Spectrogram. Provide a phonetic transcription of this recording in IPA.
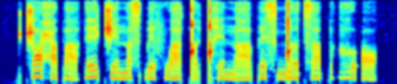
t͡ʃ ɒ ħ a p a | e t͡ʃ e n a s ɓ e f w a ǃ ə ǃʰ e n a p e s ŋ͡ǃ ə t͡s a p | ɦ ʊ ʔ ɒ

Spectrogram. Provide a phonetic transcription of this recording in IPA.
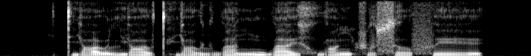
t̪ j ɑ̰˨˩ ʊ̯ l j ɑ˥˩ ʊ̯ t̪ʰ j ɑ˩ ʊ̯ ɻ w a˧˥ n m w a˥ ɪ̯ x w ɑ˥˩ ŋ ʂ u˩ s ɤ˥ f e˥˩ ɪ̯

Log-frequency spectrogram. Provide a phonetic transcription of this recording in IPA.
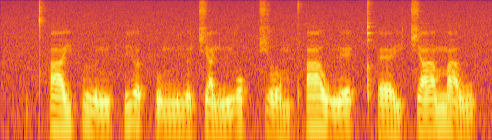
t̪ʰ a˧˥ j p ɯː˩˧ n h i˥˨ ə̯ h u˧˩ m i˩˧ ə̯ t͡ɕ a˩˧ j ɲ oː˧˥ p̚ t͡ɕ ɤː˩˧ m pʰ aː˥˨ w n eː˥˨ t̚ pʰ ɛː˩˧ j t͡ɕ aː˧˥ m a˩˧ w

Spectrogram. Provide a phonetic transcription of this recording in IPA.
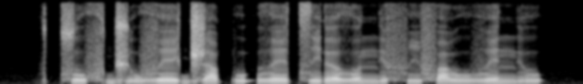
t͡s u f d͡ʒ ṵ v e d͡ʒ a p u ʔ ð e t͡s i ɾʲ ʌ ð o nʲ ɛ f i f a β u β e nʲ u

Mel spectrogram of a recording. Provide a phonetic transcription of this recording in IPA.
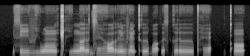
s iː v i̤ w õː ǁʰ i̤ ŋ ʌ ɾ ɯ d͡z ɛ̤ ɦ ɔ r ĩ v ɾ ɛ̃ kʼ ɯ ɓ ɔ ʔ ɯ s k ɯ ɾ ɯː pʰ ɛ̤ | kʼ ɔ̃

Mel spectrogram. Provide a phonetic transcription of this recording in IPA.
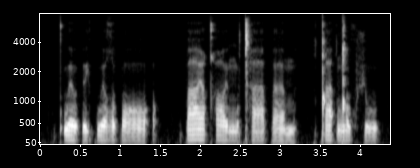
kʷʼ ɛ ʊ̯ ʔ ɨ j kʷ ɨ ɪ̯ ʁʷ ɨ p ɔː ʔ | p aː ɪ̯ qʰ ɔː ɪ̯ ŋʷ e ǀʰ aː p ɐ m | ǃ a ʔ ŋ͡ǃ ɔ xʷ ʃ u

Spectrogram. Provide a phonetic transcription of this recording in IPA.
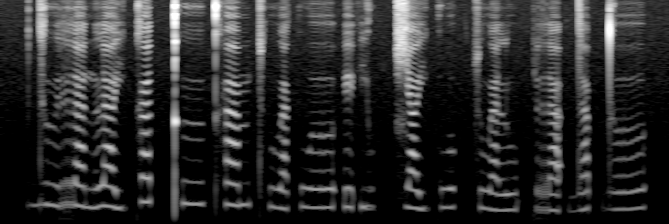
d ɯː˩˦ r a˩˦ n l a˩˦ j k a˥˩ t̚ kʰ ɯː˧ kʰ a˦˥ m tʰ u˩˦ a̯ k w ɤː˦˥ ʔ e˥˩ ʔ j u˦˥ k̚ t͡ɕ a˨˩ j k w o˥˩ k̚ s u˨˩ a̯ l u˨˩ ʔ p r a˨˩ ʔ d a˥˩ p̚ d ɤː˦˥

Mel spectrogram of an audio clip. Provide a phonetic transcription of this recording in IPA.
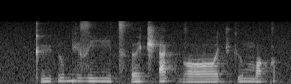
kʼ y ʔ ɯ bʲ ɯ z iː t͡sʼ ə t͡ʃʼ a k ɡ ɔː t͡ʃʼ ɯ m ɒ k

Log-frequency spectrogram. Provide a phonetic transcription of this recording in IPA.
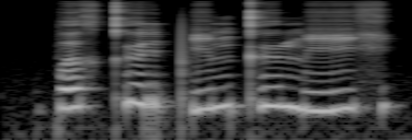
p əː˧˥ x kʼ ʉ˥ r pʼ i˧˥ m kʼ ʉ˥ m iː˧˥ x

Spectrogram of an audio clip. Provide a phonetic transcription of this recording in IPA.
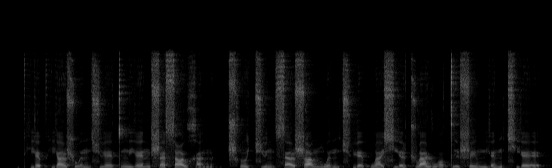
pʰ j ɛ˥˩ pʰ j ä˧˥ ʂ w ə̰˨˩ n ɕ ɥ ɛ˧˥ t̪ y˧ n j ɛ˥ n ʂ ä˥˧ s ɑ˥˩ ʊ̯ x a˩ n | ʈ͡ʂʰ ɤ˧˥ t͡ɕ y̰˨˩ n s ä˧˥ ʂ ɑ˥˩ ʊ̯ m w ə̰˨˩ n t͡ɕʰ ɥ ɛ˥˩ p w ä˧˥ ɕ j ɛ̰˨˩ ʈ͡ʂ w ä˥ ɻ w ɔ˥˩ t̪ ḭ˨˩ ʂ e˥˩ ɪ̯ m j ɛ˧˥ n t͡ɕʰ j ɛ˥˩

